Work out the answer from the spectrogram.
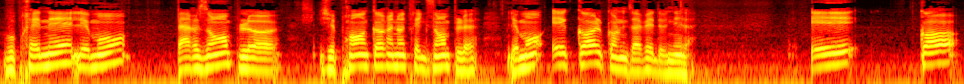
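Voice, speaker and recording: A man's voice: mid-range voice, moderate pace. A man teaching a lesson, patiently repeating and sounding out syllables one by one. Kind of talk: classroom lesson explanation.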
